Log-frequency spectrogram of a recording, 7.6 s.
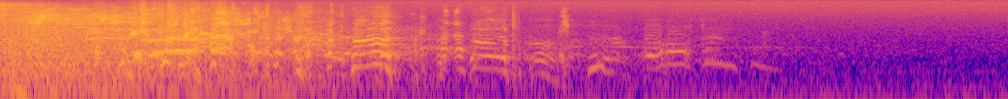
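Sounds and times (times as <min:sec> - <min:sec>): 
skyrocket firework whooshing and exploding: 0:00.0 - 0:03.4
laughter: 0:00.8 - 0:05.8.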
